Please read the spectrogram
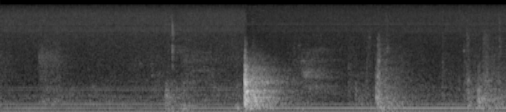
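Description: A few knocks over a steady low hum: one sharp, loud knock about three seconds in, with fainter ones about two seconds in and near five seconds in.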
